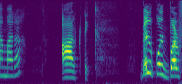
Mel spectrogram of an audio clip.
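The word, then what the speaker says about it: Arctic: क्योंकि स्पेलिंग है आर्कटिक कई बार होता है ना आर्टिक बच्चे लिख देते हैं सी को गायब करते हैं नहीं आर्क टिक तो हम क्या करेंगे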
